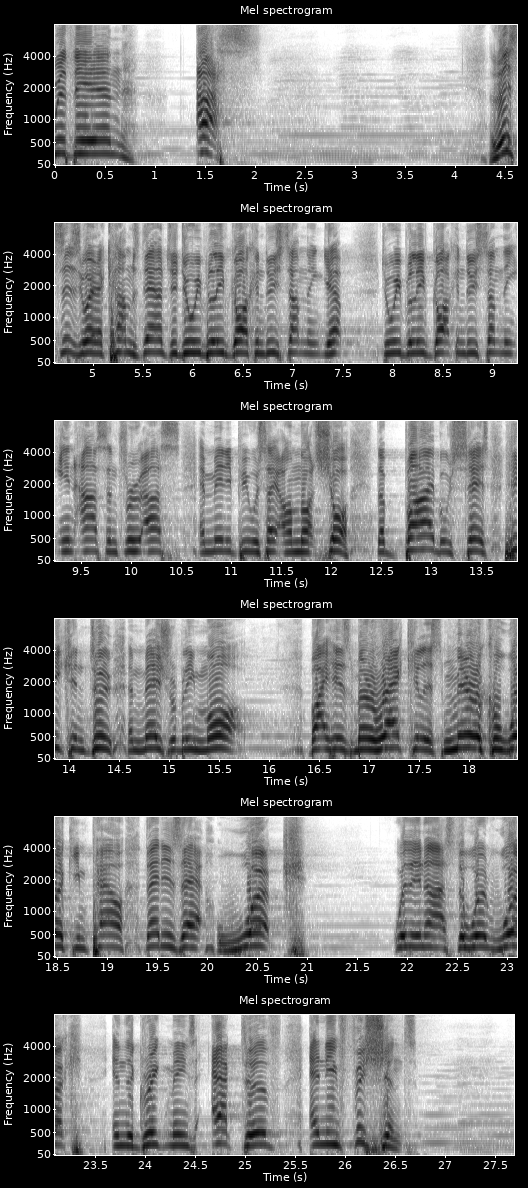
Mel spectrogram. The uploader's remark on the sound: Recorded at Neuma Church Melbourne South in Melbourne, Australia.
